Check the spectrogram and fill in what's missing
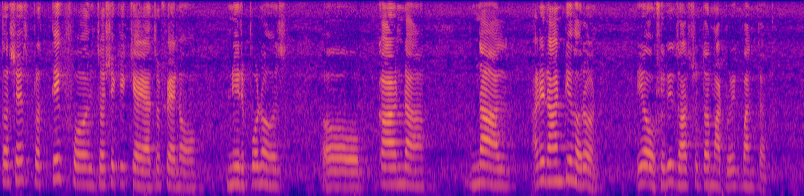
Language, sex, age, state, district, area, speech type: Goan Konkani, female, 45-60, Goa, Salcete, urban, spontaneous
